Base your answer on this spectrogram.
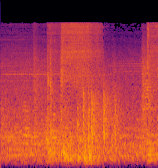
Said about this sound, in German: Die Bügelpresse erhitzt den Kleber, die Teile verbinden sich miteinander.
